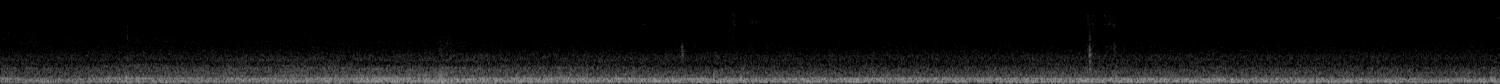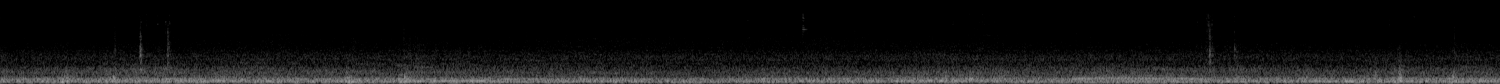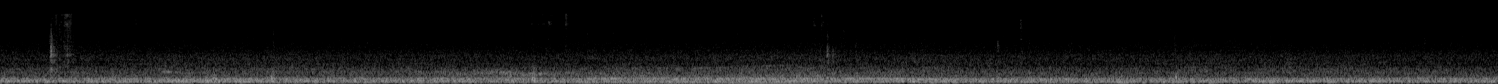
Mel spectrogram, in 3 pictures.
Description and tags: Audio of a car interior taken as it was driven on a freeway during rush hour.
Recorded with iPhone 4S bottom microphone.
